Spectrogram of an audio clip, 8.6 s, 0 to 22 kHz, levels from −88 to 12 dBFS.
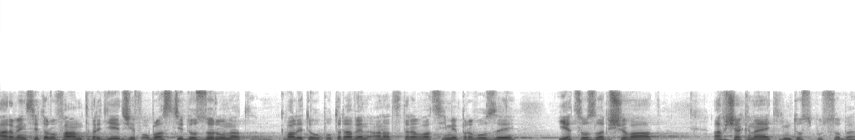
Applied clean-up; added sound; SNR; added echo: none; none; none; none.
